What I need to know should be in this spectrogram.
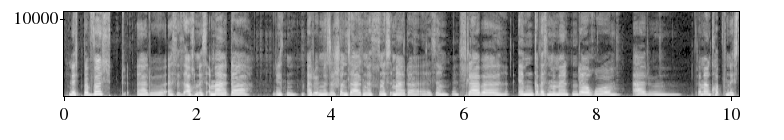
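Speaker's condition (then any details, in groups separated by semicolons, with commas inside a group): Deafness; not born deaf, hearing school, spoken mother tongue, sign language learned later, uses Zupack and Basslet bass devices; speaks aloud, hearing people forget deafness, voice different and louder on stage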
